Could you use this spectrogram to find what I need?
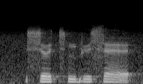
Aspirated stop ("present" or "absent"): absent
